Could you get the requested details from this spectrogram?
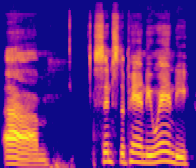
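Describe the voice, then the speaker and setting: A young man co-hosting a podcast in casual banter, loud and joking, swearing often and laughing a lot. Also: fairly high pitch, animated, slow, smooth, dry recording, clean studio sound. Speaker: podcast co-host.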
